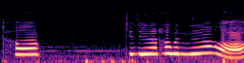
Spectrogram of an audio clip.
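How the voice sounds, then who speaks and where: A woman's voice: extremely high pitch, steady tone, fairly quick, faint music behind. A female performer voicing a friendly young mermaid princess who acts as a protective guide, eager and reassuring, in amateur story role-play. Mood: curious.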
